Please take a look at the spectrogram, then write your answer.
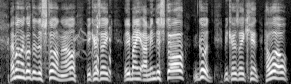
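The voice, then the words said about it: Put-on old-person Jewish accent. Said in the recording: “when they get old, no matter what religion they are, they have a Jewish accent ... they get a Jewish accent”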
